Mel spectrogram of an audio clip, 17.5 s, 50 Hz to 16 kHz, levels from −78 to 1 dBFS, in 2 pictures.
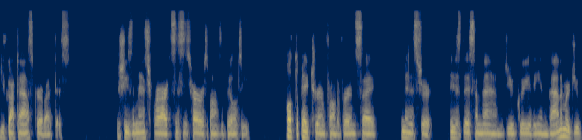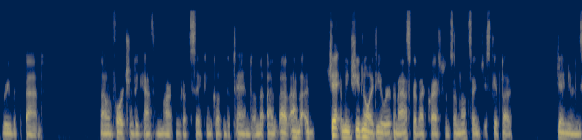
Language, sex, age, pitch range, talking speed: English, male, 40-59, 100-135 Hz, 270 wpm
